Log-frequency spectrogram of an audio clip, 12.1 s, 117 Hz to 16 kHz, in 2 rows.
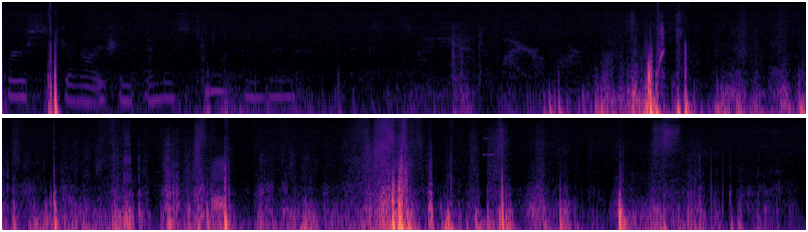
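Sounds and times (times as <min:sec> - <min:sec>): microphone handling thumps: 0:00.3 - 0:00.6, 0:03.3 - 0:12.0
footsteps: 0:04.5 - 0:11.7.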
